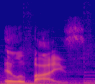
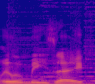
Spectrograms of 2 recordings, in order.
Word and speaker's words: Illumise: move in a in a battle with an illumise? And yes, that's how you pronounce his name. Illumise. It's not iliz.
